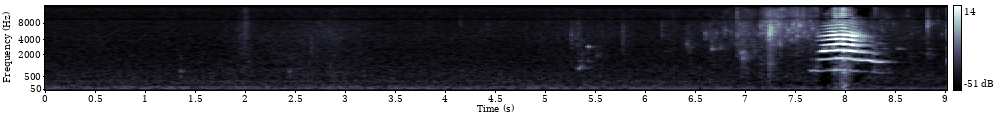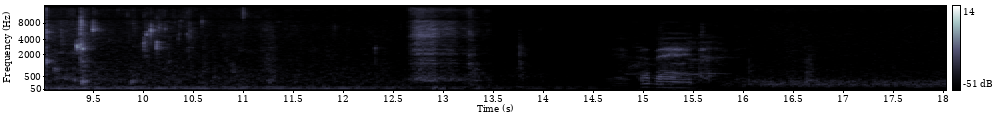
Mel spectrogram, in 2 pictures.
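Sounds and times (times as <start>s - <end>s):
water splashing in a basin: 5.2s - 11.1s
kitten meowing: 7.7s - 8.5s.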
